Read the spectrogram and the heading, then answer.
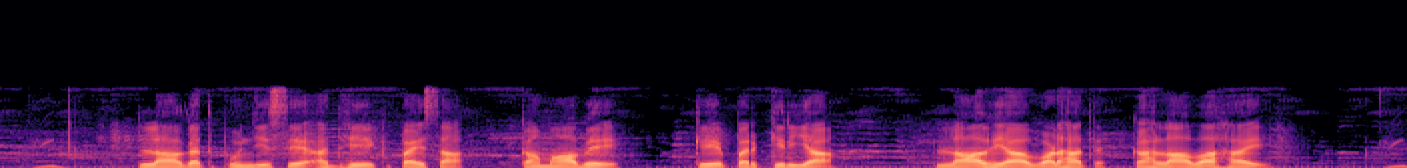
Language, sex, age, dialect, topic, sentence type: Magahi, male, 31-35, Southern, banking, statement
